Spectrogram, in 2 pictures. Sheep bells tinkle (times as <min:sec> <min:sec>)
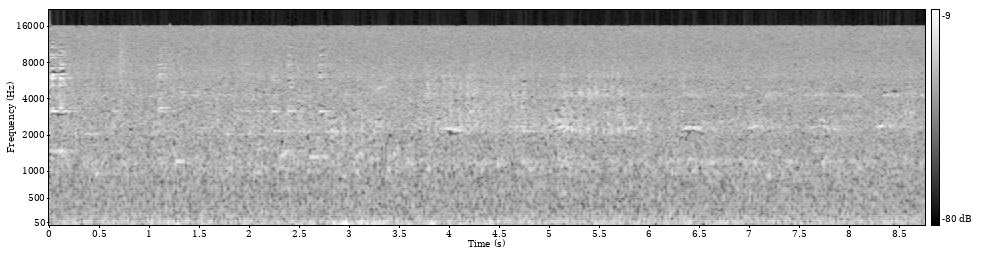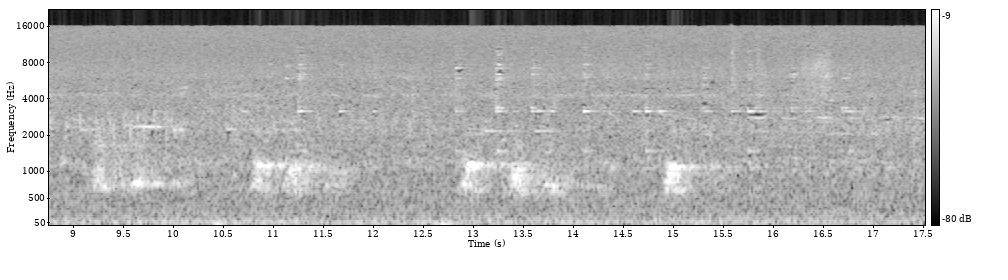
0:00.0 0:03.8, 0:10.7 0:17.0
